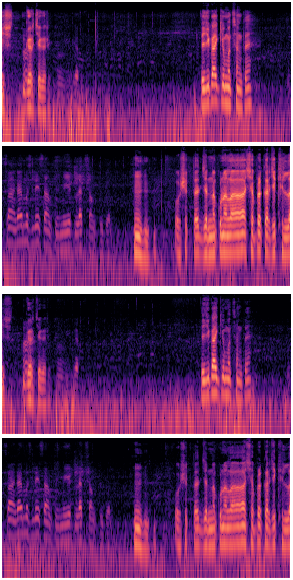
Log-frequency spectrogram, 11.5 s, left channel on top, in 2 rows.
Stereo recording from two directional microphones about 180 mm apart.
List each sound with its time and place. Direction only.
0.4 s speech: 10° left (ahead or behind)
3.9 s a man's voice: 5° left (ahead or behind)
4.4 s speech: 20° left (ahead or behind)
5.9 s speech: 45° left (ahead or behind)
8.4 s speech: 10° left (ahead or behind)
9.2 s a man's voice: centre (ahead or behind)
